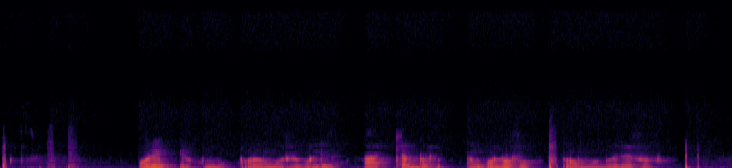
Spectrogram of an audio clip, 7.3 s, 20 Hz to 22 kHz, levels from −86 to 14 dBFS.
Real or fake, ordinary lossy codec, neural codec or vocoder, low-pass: real; none; none; none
